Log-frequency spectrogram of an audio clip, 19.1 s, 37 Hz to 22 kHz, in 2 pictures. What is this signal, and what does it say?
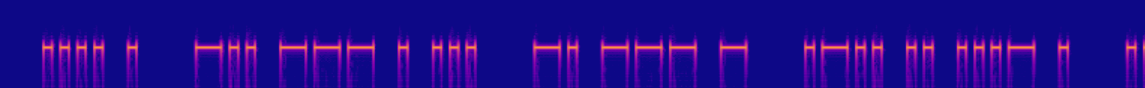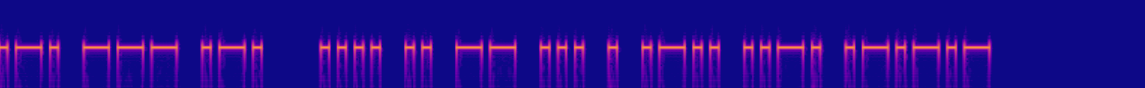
Morse code, heard as a keyed tone, about 17 wpm, 700 Hz. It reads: HE DOES NOT LIVE FOR HIMSELF.
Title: Sentences from Top 1600 Words 17wpm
